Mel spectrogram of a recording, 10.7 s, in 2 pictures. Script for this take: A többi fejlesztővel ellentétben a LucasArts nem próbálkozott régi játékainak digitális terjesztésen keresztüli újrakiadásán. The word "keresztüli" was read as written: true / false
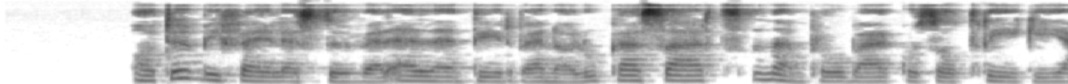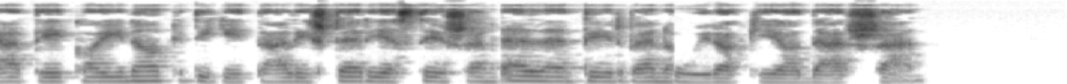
false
